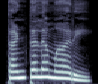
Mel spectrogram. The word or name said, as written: ತಂಟಲಮಾರಿ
